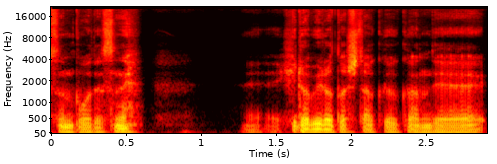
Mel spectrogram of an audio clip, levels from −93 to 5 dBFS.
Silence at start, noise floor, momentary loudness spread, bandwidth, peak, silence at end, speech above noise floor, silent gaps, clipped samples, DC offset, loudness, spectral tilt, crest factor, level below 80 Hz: 0 s; -63 dBFS; 18 LU; over 20 kHz; -8 dBFS; 0 s; 36 dB; none; under 0.1%; under 0.1%; -27 LUFS; -5 dB/octave; 18 dB; -38 dBFS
